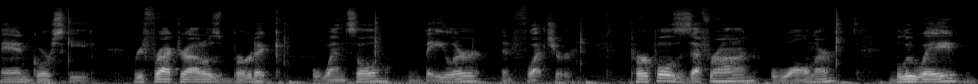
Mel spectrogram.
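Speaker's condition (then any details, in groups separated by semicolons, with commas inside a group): No condition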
